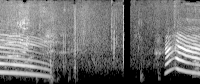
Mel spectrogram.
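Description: A long drawn-out vocal call that falls slowly in pitch and cuts off about a second in; after a short break a second call rises briefly and then slides down near the end.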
